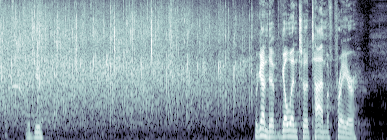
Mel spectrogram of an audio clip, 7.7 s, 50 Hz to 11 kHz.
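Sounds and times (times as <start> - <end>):
large crowd applauding: 0.0 - 5.9
speech: 0.5 - 1.0, 5.1 - 7.2.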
